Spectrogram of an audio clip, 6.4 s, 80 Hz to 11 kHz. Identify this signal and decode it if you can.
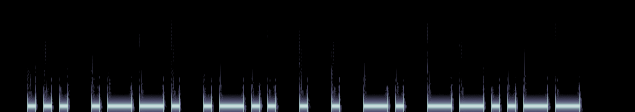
Morse code, heard as a keyed tone, about 15 wpm, 700 Hz. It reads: SPLEEN,
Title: A Sound Of Thunder 15wpm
